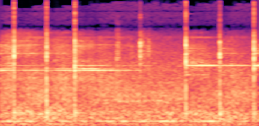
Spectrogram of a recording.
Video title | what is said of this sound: Viking Axe with Dereck Glaser at NESM | tapping these edges down that sounds solid it's not really moving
